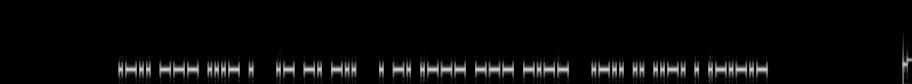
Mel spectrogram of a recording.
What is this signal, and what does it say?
Morse code, heard as a keyed tone, about 36 wpm, 700 Hz. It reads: LOVE AND ENJOY LIFE.
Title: Sentences from Top 1000 Words - Review Part 5 - 35wpm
